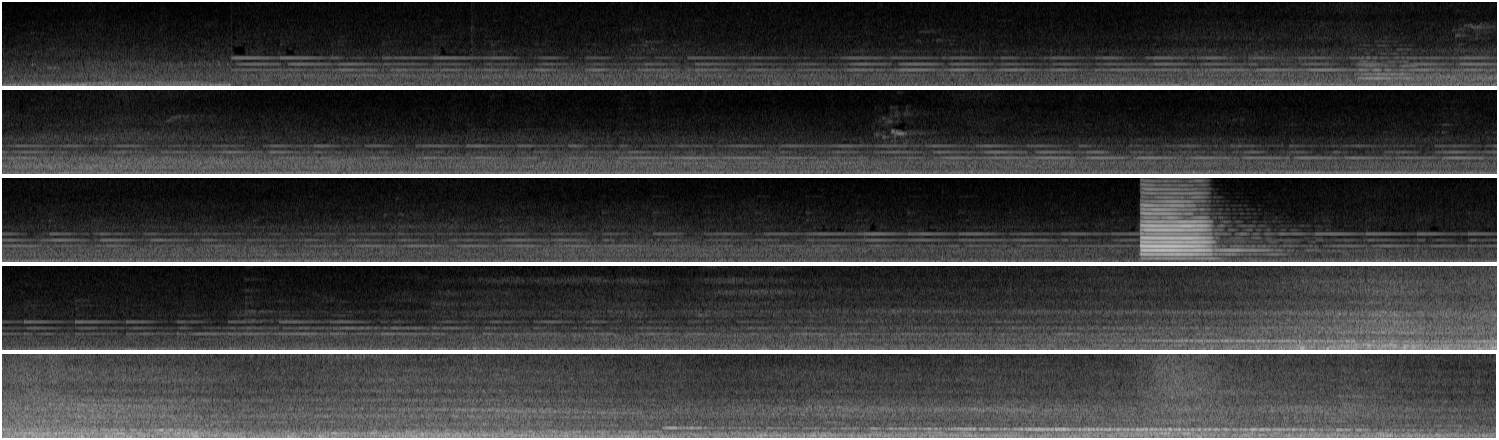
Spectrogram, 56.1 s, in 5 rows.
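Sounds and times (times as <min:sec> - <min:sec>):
train running noise: 0:00.0 - 0:56.0
train horn blast: 0:10.1 - 0:10.9, 0:31.0 - 0:32.3.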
